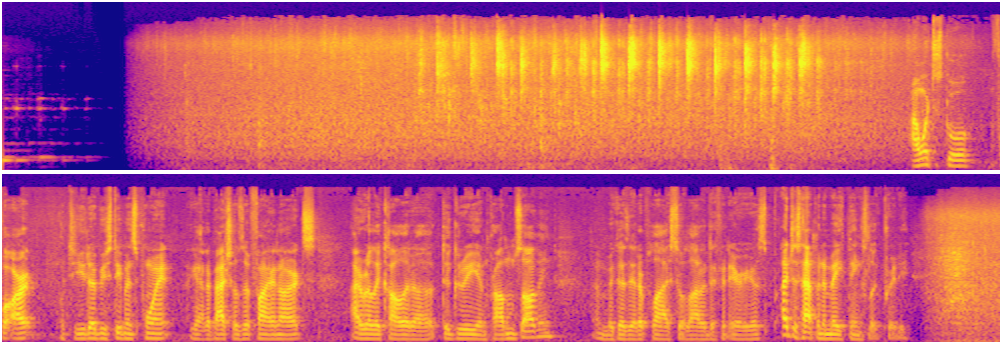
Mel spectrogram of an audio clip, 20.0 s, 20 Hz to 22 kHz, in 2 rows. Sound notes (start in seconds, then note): 7.2 paint can rattling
